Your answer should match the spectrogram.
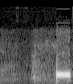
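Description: A telephone busy signal on a dropped phone-in call: one steady, low-pitched tone lasting about a fifth of a second, loud and clean, after a stretch of faint line noise.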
